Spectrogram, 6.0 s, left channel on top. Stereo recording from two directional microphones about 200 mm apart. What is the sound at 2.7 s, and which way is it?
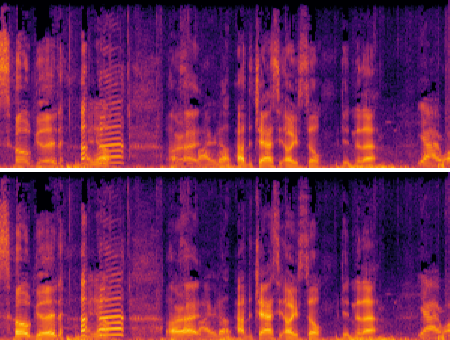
Speech, 50° left (ahead or behind).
